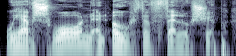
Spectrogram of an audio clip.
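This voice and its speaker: A man's voice: mid-range voice, very animated, moderate pace, breathy edge, dry recording, studio quality, pitched above the performer's own voice. A man voicing a wise old leader who speaks formally and earnestly. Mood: solemn.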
